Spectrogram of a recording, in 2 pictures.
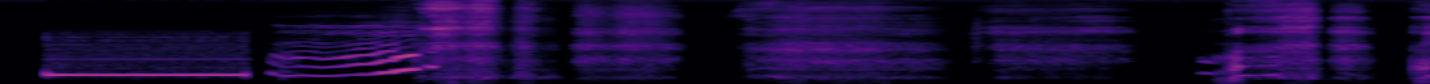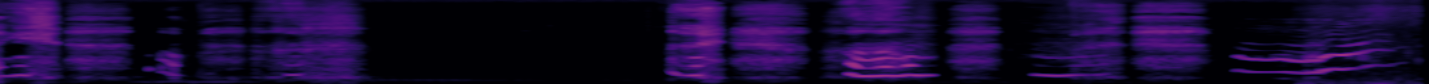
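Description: A steady electronic voicemail beep tone on a phone sounds for just over a second, clear and alone, followed by a string of breathy gasps, wails and moaning vocal sounds with short pauses between them.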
